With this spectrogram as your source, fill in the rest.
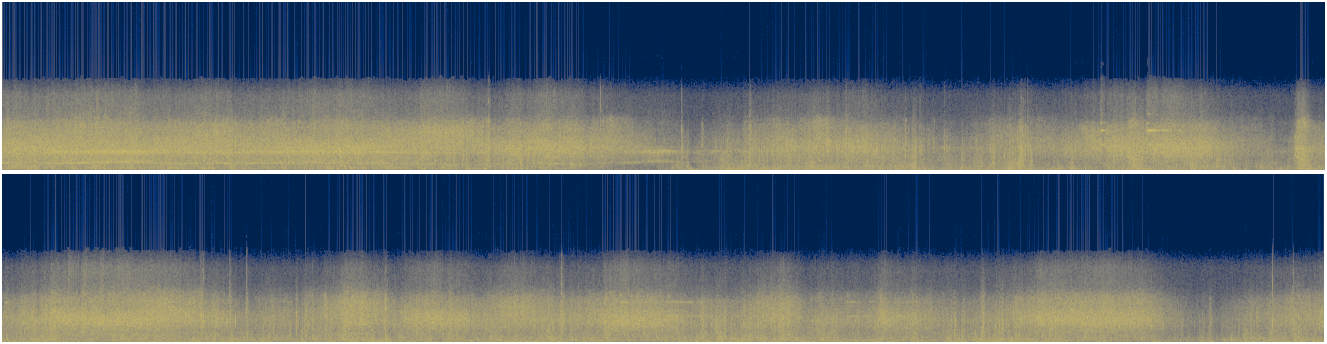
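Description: Waves rush and splash against the hull of a moving sailboat.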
